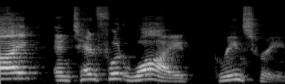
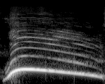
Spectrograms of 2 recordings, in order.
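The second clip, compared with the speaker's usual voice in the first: excited cheer; 15 dB louder than usual. Real, not acted. Cheering a correct trivia answer.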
